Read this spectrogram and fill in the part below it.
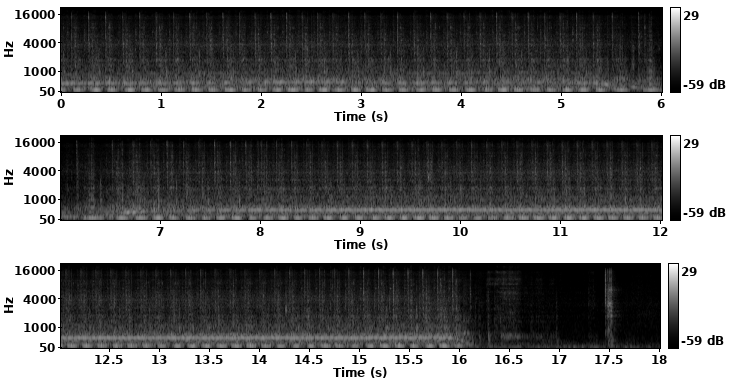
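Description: A sewing machine runs a continuous seam down a fabric tube for a luggage tag holder, its steady rapid stitching loud and close with one brief slowdown midway, then stopping near the end.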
